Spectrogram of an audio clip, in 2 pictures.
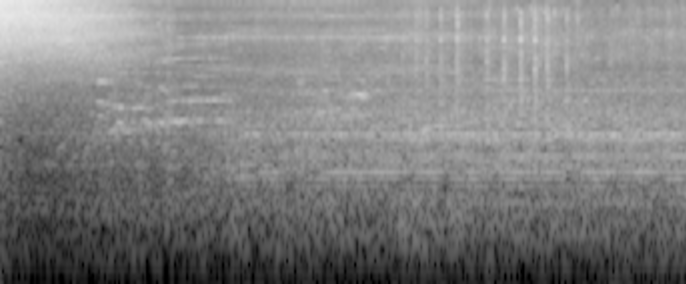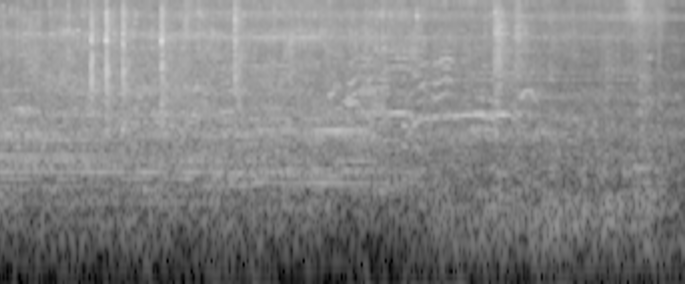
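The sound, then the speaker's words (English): A roller coaster car on a steel track lurches forward with a short burst of hissing air as riders sit with safety bars pulled in, then rolls on with a steady mechanical rumble and scattered, irregular ratcheting clicks, with no voices. “You clamber into the car as your initial thrill seekers pile in, pull in the safety bar, and give a thumbs up to the ride operator.”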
